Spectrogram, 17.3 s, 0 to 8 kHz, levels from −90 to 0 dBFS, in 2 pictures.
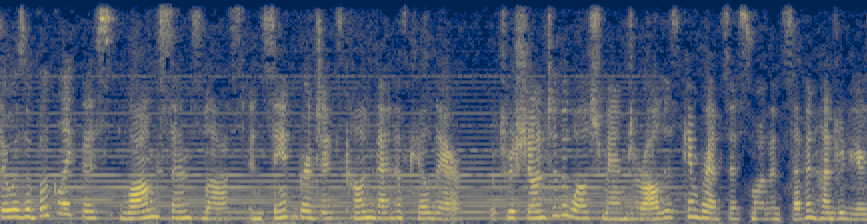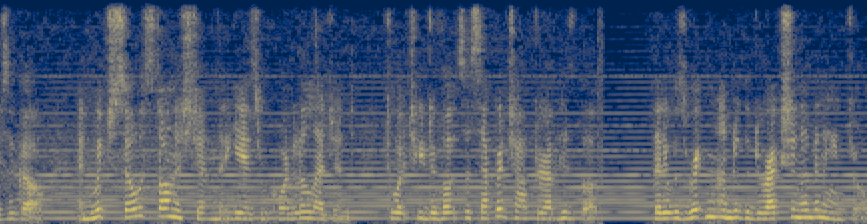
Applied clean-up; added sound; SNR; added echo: none; Organ; 12 dB; none.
